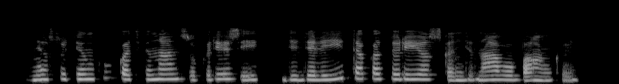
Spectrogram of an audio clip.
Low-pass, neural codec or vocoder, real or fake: 5.4 kHz; none; real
